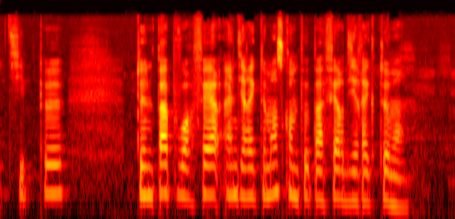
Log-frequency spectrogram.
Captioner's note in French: voix de l'interprète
